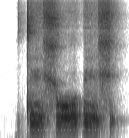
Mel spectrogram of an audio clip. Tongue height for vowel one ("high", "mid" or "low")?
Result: mid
